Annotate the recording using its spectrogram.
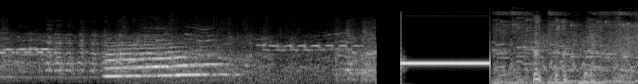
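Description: Brass-heavy orchestral cartoon music from a TV, with a brass note sliding upward in the middle. It cuts off abruptly, and a steady high beep follows for about a second. Then other busy cartoon music starts.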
